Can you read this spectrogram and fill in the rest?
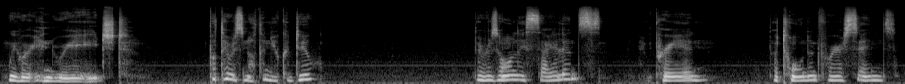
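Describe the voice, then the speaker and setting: A woman acting out a dramatized monologue as an anguished asylum survivor recalling her past, halting, with emphatic repetitions. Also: mid-range voice, warm tone, husky. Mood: hurt, despairing. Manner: halting, emphatic repetition, sudden drops to whisper. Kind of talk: dramatized monologue, confessional testimony.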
